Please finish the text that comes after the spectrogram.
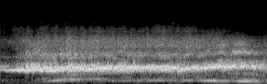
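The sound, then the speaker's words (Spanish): The tires of the Onda Cero radio mobile unit van squeal in one long, loud, steady screech lasting nearly three seconds as it drives along the Camino de Siches road, with a low engine rumble rising and falling underneath. No one speaks. “La unidad móvil de Onda Cero transita por la carretera Camino de Siches”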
